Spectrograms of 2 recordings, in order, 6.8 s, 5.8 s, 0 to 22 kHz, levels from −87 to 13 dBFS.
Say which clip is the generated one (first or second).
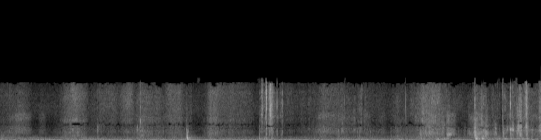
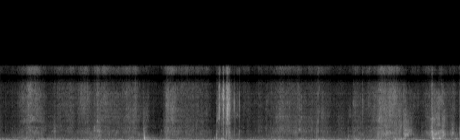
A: second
